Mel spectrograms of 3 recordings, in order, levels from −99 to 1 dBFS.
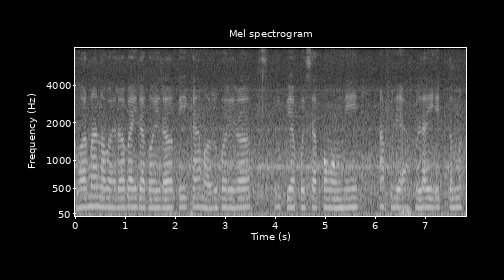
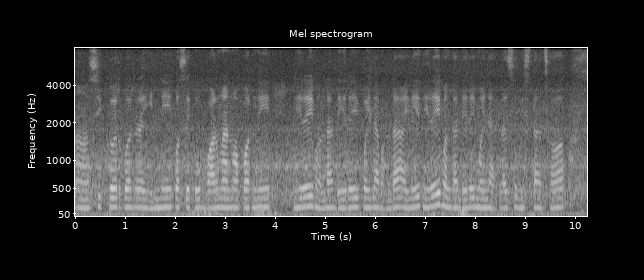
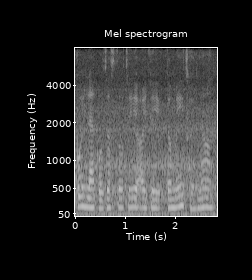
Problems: background sounds at intervals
